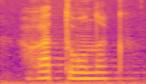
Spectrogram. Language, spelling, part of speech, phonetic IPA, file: Belarusian, гатунак, noun, [ɣaˈtunak], Be-гатунак.ogg
- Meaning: kind, sort, class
